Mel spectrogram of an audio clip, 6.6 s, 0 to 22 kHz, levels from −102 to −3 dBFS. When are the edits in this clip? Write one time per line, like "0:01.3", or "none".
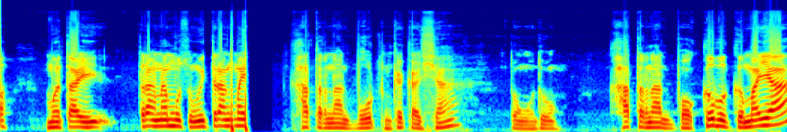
0:02.3

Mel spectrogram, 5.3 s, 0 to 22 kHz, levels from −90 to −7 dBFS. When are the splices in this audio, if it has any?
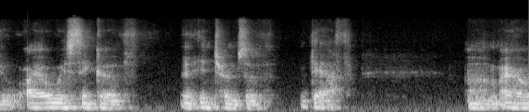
0:02.8

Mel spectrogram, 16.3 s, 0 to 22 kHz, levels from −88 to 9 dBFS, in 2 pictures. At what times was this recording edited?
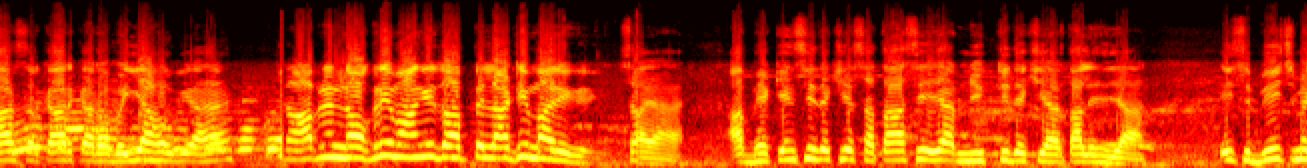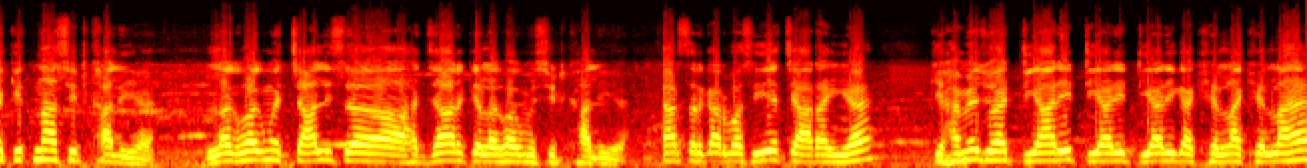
0:01.8
0:04.0
0:12.3

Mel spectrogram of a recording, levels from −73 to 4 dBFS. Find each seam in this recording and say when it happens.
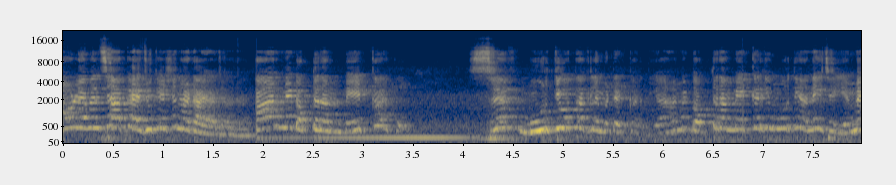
0:02.0

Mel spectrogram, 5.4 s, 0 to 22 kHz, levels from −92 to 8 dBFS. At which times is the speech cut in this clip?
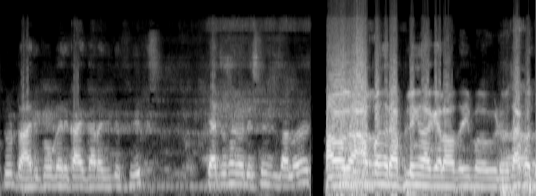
0:03.1

